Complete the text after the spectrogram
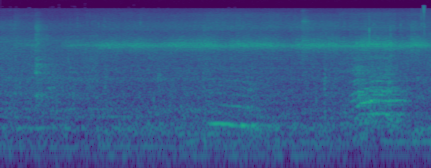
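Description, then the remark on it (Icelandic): Cattle moo in a cowshed, two low, drawn-out calls about two seconds apart, the second fuller and louder, over a steady hum of ventilation or machinery and faint clatter. “Eftir þessa fínu fjósaferð er komið að lokum í sögum af landi í dag.”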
